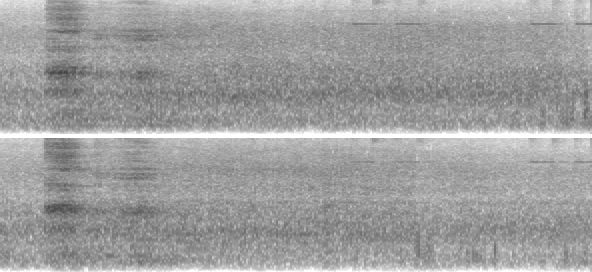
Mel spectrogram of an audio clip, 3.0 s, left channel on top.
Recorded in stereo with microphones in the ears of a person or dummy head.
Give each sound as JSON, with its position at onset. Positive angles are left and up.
{"t": 0.2, "sound": "crying", "side_deg": -90, "distance_m": 0.7}
{"t": 1.8, "sound": "an alarm clock", "side_deg": -45, "distance_m": 1.4}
